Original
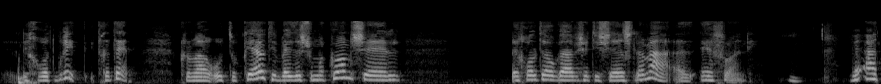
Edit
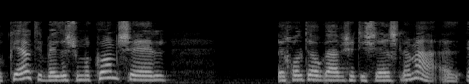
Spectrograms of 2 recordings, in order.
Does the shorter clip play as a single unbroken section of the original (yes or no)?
yes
